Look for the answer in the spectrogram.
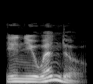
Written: innuendo

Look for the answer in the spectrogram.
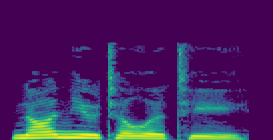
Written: nonutility

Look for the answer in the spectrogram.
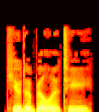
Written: cutability

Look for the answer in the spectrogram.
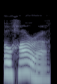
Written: ohara

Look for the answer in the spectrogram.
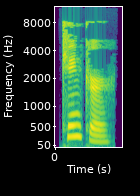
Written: kinker

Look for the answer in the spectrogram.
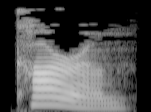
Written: kharim

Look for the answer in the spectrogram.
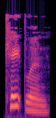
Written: caitlan

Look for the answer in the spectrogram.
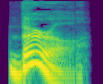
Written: birl

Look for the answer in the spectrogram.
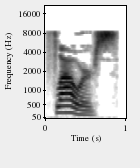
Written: flowers

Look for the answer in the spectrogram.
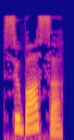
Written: tsubasa

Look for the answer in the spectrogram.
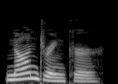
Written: nondrinker

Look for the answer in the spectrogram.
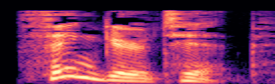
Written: fingertip

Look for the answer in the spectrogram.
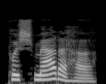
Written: pushmataha

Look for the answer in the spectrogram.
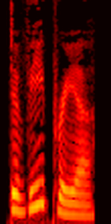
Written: devipriya

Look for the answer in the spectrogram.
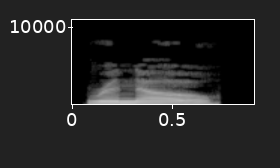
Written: renaud

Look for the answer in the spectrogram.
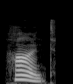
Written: hont

